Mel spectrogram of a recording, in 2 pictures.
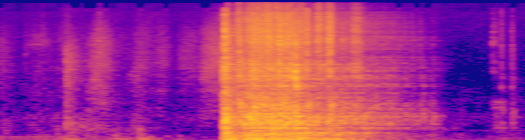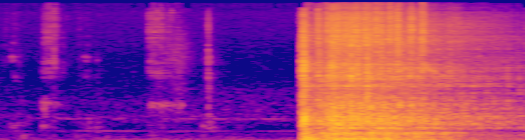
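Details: Sea-Doo engine after carb line repair and clamping, two cranking bursts of about a second and a half each with no firing; lots of fuel coming out, compression check next; cranks but no start.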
